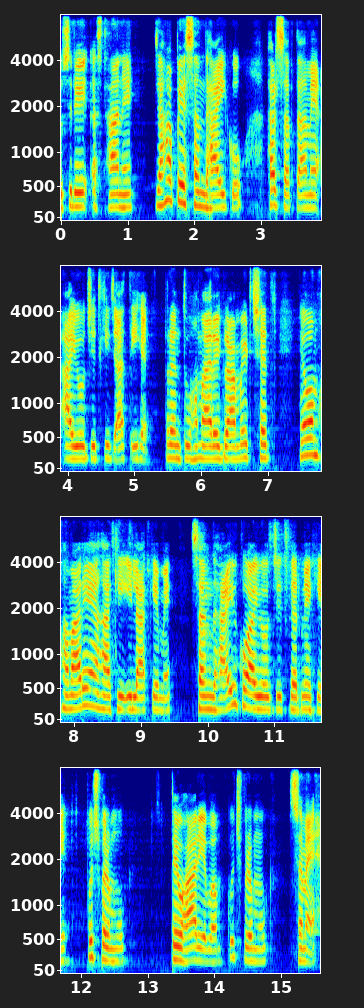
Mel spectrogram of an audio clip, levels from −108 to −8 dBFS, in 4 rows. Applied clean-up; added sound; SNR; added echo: neural mask model DeepFilterNet 3.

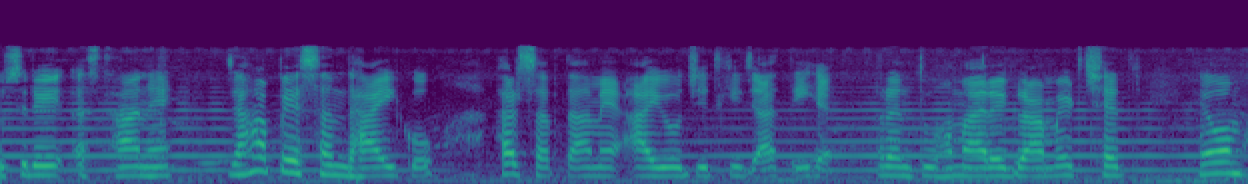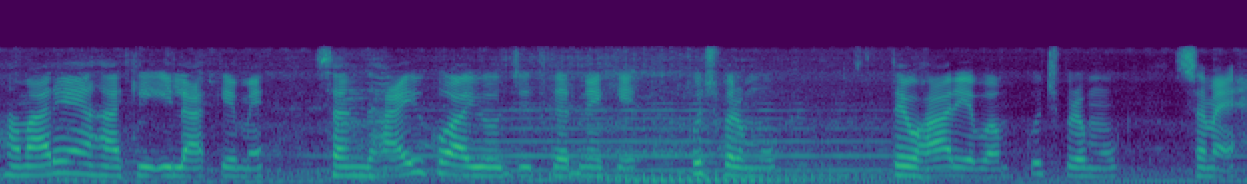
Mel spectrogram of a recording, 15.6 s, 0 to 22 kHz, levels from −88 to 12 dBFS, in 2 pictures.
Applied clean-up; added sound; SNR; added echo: none; Brass instrument; 16 dB; none.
